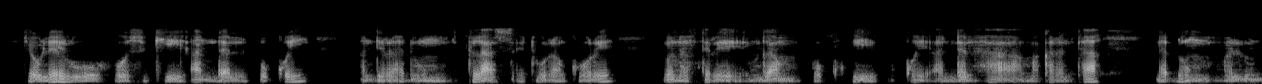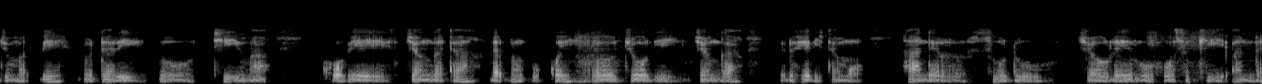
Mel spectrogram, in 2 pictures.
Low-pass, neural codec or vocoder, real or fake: 5.4 kHz; vocoder, 22.05 kHz, 80 mel bands, HiFi-GAN; fake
